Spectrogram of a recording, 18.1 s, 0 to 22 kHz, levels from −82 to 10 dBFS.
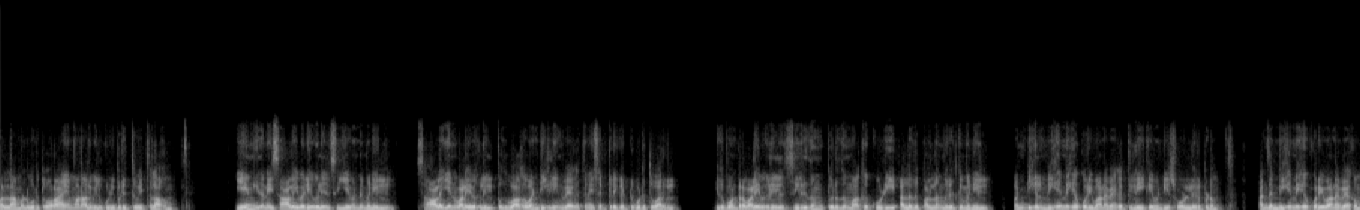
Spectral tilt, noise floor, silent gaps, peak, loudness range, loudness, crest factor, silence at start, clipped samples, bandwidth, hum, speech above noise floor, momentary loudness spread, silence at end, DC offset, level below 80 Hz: -7 dB/octave; -83 dBFS; 9.09-9.13 s, 9.39-9.43 s, 16.74-16.78 s; -2 dBFS; 2 LU; -18 LUFS; 16 dB; 0 s; under 0.1%; 9.2 kHz; none; 66 dB; 7 LU; 0 s; under 0.1%; -66 dBFS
